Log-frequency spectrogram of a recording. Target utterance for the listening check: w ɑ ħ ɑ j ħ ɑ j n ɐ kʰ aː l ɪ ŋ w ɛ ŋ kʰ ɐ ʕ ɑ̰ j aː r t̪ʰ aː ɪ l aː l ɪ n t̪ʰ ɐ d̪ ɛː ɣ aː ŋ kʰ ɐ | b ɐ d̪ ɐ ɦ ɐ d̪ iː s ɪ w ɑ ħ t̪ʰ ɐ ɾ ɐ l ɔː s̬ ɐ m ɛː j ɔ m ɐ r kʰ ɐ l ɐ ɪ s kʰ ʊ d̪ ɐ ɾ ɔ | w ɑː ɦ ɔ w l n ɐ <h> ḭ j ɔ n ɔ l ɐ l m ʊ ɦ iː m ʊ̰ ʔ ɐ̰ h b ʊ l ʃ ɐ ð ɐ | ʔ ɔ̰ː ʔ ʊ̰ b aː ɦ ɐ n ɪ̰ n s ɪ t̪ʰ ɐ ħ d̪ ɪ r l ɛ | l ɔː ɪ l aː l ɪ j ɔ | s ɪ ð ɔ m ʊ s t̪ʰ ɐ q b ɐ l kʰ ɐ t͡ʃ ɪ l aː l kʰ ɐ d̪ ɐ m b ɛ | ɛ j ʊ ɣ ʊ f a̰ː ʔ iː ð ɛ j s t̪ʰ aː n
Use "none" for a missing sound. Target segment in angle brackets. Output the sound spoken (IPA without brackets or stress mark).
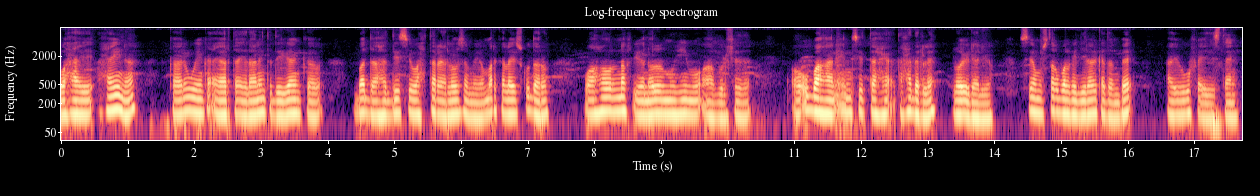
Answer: f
